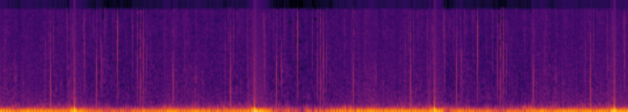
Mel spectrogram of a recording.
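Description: Old-film crackle effect: steady hiss and low hum with scattered sharp clicks and a low thump about every two seconds.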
